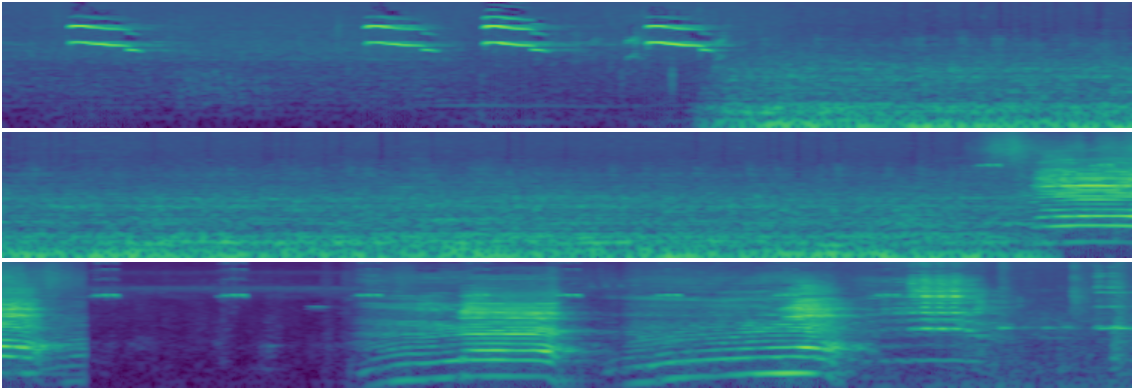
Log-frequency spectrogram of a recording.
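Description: A Steller's sea eagle gives about five short, high, falling calls. Then a loud, steady low rumble runs for about ten seconds. Near the end come several long, drawn-out livestock calls.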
